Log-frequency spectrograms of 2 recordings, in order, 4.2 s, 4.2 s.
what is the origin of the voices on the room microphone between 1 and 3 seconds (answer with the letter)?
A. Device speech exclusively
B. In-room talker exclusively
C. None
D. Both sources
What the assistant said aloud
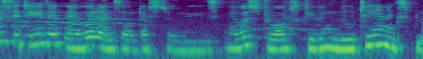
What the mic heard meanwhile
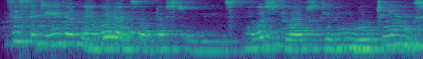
A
